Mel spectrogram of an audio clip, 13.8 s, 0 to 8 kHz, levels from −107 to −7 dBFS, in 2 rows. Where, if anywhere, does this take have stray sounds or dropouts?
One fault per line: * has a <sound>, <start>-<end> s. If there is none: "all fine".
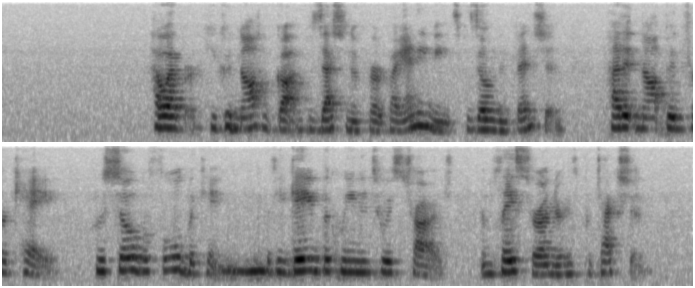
all fine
